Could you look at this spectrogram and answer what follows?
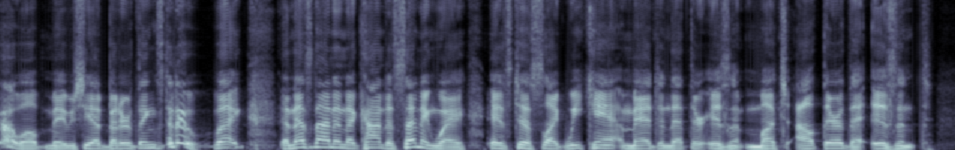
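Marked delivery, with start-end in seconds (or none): none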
